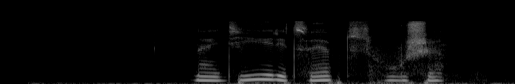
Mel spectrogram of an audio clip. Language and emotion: Russian, sad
